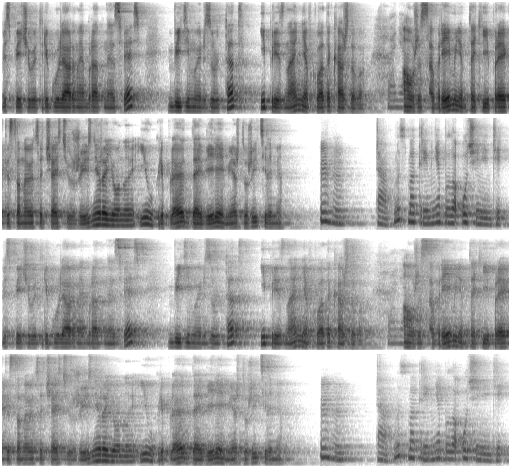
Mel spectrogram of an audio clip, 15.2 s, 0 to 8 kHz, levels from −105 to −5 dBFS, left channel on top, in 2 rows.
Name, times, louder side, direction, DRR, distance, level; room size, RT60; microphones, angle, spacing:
voice 1, 0.0-3.6 3.9-11.8, left 6 dB, 40° left, 11 dB, 0.3 m, -27 dB
voice 2, 5.8-6.1 12.4-12.8 13.2-15.1, left 5 dB, 90° left, 11 dB, 0.6 m, -37 dB
16.0 x 5.7 x 4.8 m, 1.0 s
head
